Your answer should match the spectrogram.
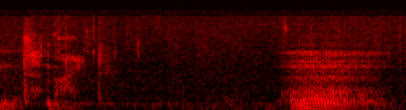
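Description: Mostly near silence, broken by one short, muffled vocal sound from a man, falling in pitch, about a second and a half in.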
